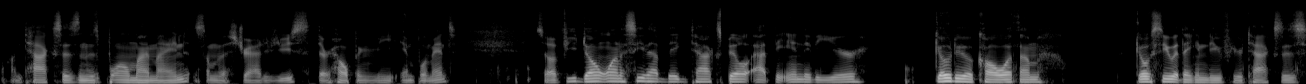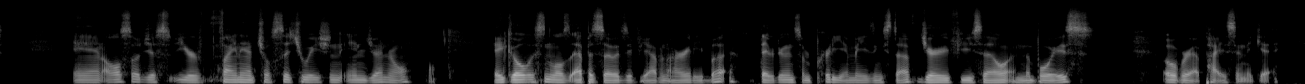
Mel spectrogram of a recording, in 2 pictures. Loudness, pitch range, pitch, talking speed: -31 LUFS, 95-115 Hz, 105 Hz, 185 wpm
